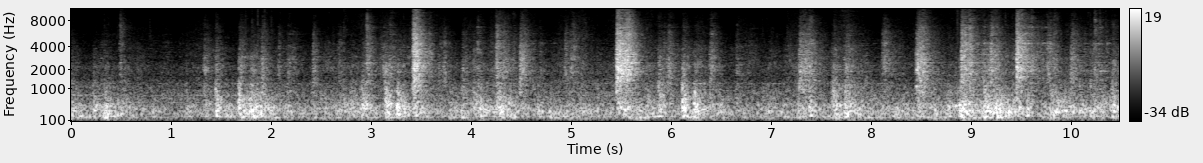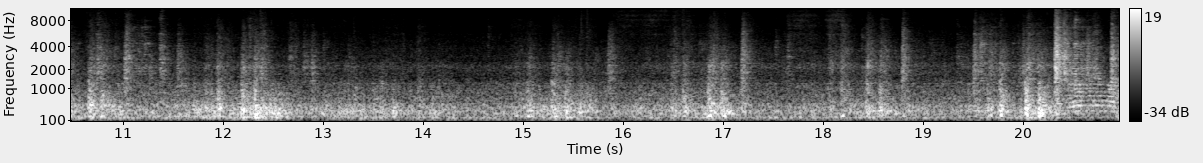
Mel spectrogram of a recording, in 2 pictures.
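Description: Running noise heard inside the motor car of a JR Kyushu 303 series electric train: a steady rumble of wheels on the rails, broken by frequent sharp clicks as the wheels pass over rail joints.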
